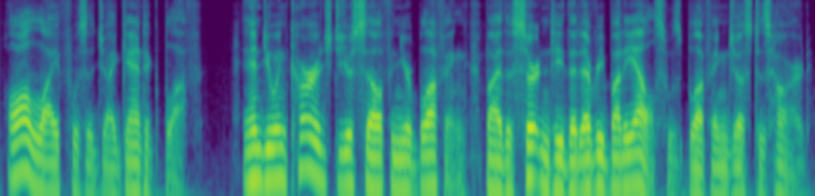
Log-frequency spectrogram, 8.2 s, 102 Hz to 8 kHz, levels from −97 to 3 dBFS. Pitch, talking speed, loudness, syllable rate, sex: 110 Hz, 175 wpm, -18 LUFS, 5.2 syllables/s, male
